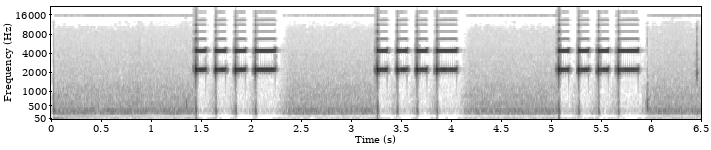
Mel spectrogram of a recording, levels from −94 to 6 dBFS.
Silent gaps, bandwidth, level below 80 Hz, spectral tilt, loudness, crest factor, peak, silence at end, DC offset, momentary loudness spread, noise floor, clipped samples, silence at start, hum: none; over 20 kHz; -70 dBFS; 3 dB/octave; -14 LUFS; 20 dB; 0 dBFS; 0.6 s; under 0.1%; 4 LU; -49 dBFS; under 0.1%; 1.4 s; none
